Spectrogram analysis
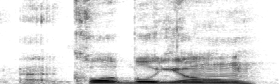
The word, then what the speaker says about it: court bouillon: court bouillon bullion now the french will said cor bouyon okay and uh we also have the louisiana way of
